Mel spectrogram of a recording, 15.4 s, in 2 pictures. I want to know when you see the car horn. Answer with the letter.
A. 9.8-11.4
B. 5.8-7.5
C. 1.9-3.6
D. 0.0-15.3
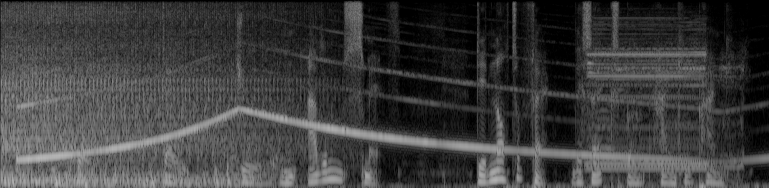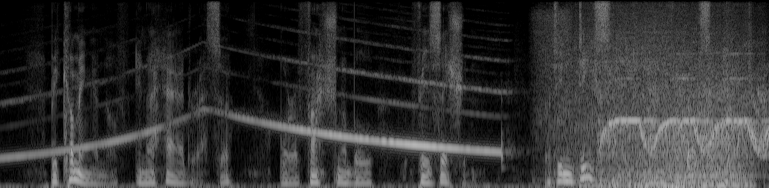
B.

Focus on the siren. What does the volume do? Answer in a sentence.
The loudness of the siren goes down, then up.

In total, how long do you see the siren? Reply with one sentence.
The siren can be heard for 15 seconds in total.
